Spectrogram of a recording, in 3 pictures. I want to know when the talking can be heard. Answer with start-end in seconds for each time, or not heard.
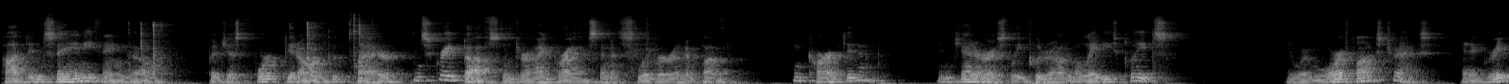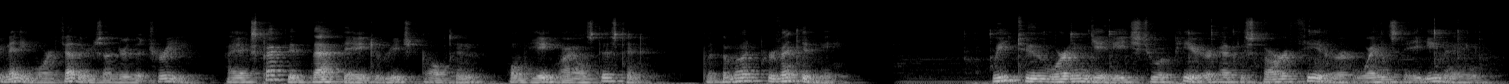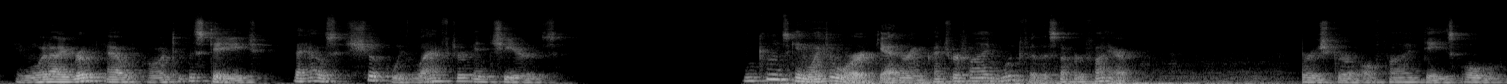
0.0-11.8, 12.8-23.5, 25.0-35.8, 37.6-41.5, 43.2-45.2.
